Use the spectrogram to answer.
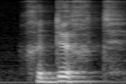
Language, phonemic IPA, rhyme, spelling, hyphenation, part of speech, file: Dutch, /ɣəˈdʏxt/, -ʏxt, geducht, ge‧ducht, adjective / verb, Nl-geducht.ogg
- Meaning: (adjective) fearsome; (verb) past participle of duchten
